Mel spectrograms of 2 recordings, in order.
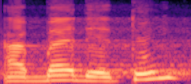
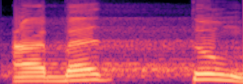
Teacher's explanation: huruf Dal diileburkan ya masuk ke huruf ta ya abadum Jadi bukan abadtum tapi abadum ya langsung dileburkan huruf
